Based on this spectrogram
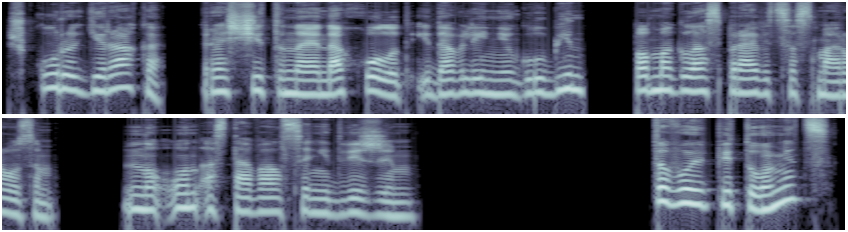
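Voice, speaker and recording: Mellow-voiced woman narrating a story. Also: fairly low pitch, normal speed, no room sound, studio quality. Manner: expressive, emotional storytelling. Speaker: audiobook narrator. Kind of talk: first-person audiobook narration.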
